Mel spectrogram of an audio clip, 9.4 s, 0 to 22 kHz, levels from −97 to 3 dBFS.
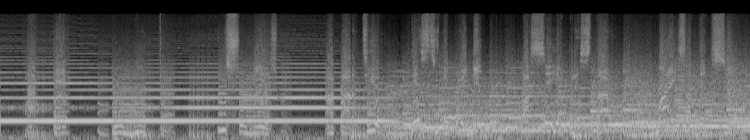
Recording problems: distortion; heavy; 48% of the sound clipped
background music; very loud; throughout; 4 dB above the speech
low rumble; noticeable; throughout; 15 dB below the speech

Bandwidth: 15 kHz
